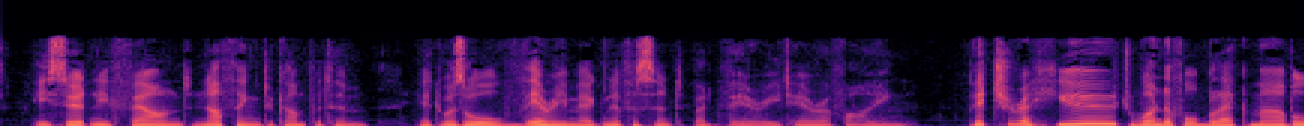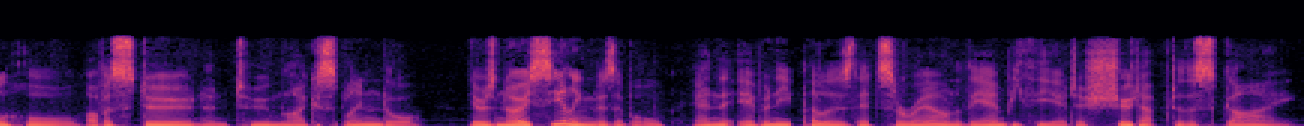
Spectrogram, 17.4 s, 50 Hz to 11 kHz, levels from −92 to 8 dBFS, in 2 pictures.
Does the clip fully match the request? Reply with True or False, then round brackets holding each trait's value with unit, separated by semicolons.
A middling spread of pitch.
False (6.3 semitones)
